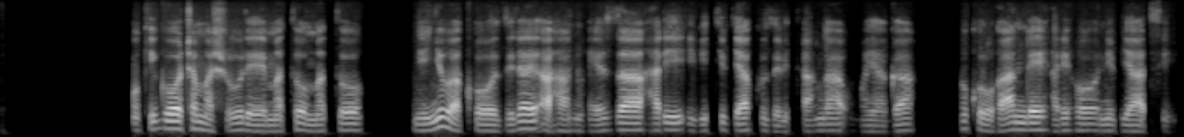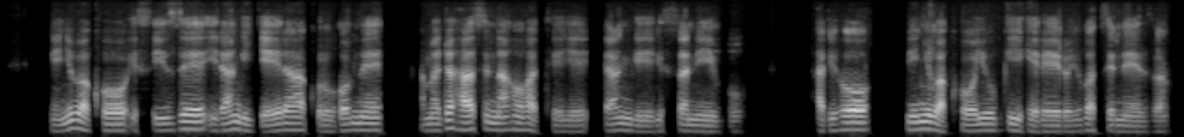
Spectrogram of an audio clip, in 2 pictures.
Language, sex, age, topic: Rundi, male, 36-49, education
